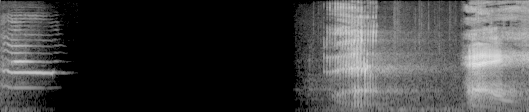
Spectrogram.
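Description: A cat meows twice in Dragon Age: Origins, short raspy calls a second apart after a brief tonal game sound and a long silence, close and fairly loud.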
